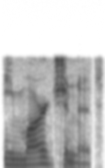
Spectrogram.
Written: emarginate

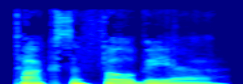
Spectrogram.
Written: toxiphobia

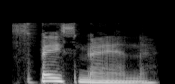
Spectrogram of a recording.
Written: spaceman

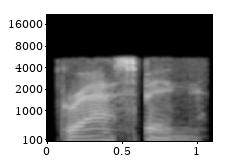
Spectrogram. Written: grasping

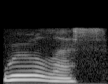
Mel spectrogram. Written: ruleless

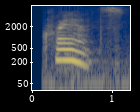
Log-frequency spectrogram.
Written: krantz

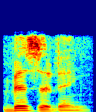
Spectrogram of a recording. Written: visiting

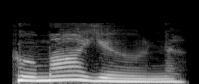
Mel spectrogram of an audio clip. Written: Humayun

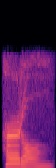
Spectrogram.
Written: hurtle

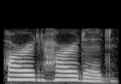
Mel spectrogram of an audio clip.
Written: hard-hearted

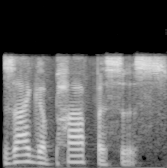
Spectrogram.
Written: zygapophysis

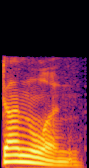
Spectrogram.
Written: dunlin

